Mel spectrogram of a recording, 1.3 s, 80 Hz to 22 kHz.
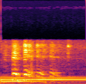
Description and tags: Silly Laugh
The laugh of a friend, while playing in a band.
Recorded with a Audiola SDA 8271N, September 2014, Italy. I changed the SR with Audacity (original SR 8000).
funny, laughter, man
